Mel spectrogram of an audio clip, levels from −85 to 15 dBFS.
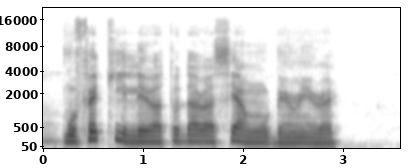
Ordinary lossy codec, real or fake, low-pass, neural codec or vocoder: MP3, 64 kbps; fake; 19.8 kHz; codec, 44.1 kHz, 7.8 kbps, Pupu-Codec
